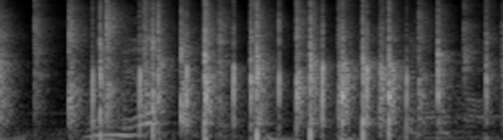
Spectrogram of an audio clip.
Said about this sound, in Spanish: Bien. Aplauso, aplauso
